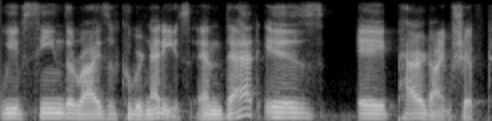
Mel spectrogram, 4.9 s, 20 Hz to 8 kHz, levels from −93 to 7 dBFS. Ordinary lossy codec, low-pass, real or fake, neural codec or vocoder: Opus, 24 kbps; 7.2 kHz; real; none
